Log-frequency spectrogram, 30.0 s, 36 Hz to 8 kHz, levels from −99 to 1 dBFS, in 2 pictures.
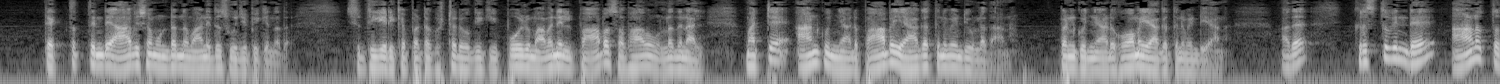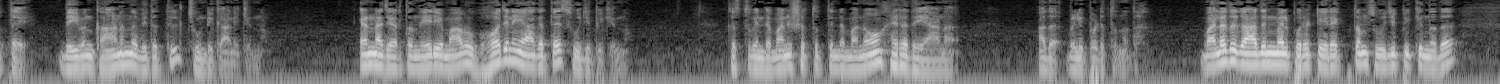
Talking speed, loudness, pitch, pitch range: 80 wpm, -25 LUFS, 110 Hz, 100-125 Hz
